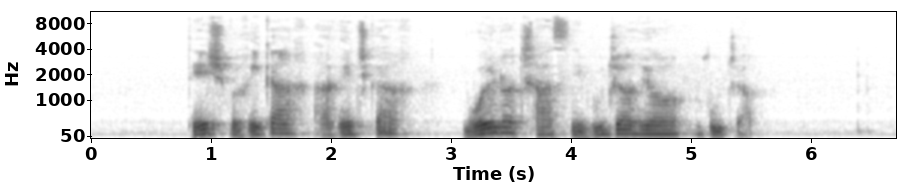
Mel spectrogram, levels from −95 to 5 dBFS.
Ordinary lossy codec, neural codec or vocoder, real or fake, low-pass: MP3, 96 kbps; vocoder, 44.1 kHz, 128 mel bands every 512 samples, BigVGAN v2; fake; 9.9 kHz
